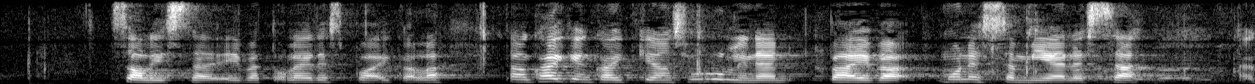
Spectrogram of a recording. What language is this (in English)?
Finnish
